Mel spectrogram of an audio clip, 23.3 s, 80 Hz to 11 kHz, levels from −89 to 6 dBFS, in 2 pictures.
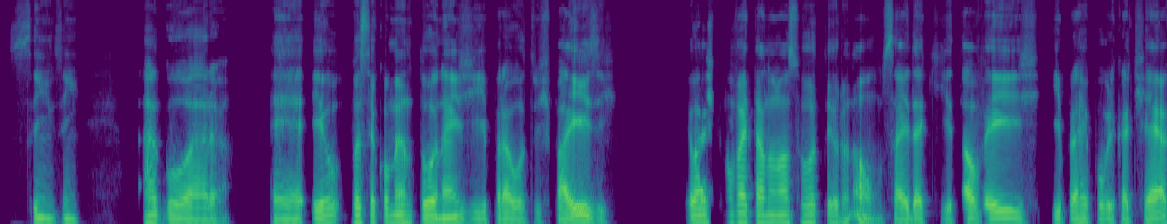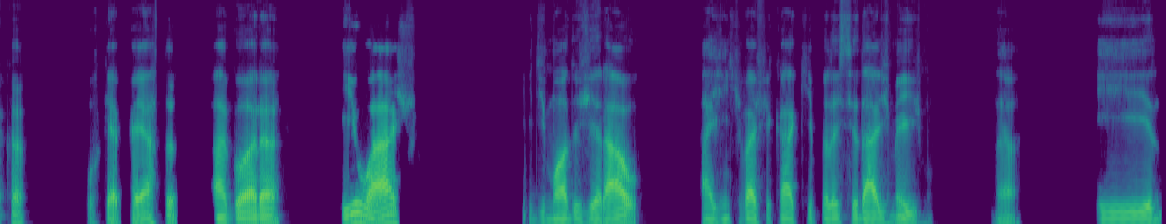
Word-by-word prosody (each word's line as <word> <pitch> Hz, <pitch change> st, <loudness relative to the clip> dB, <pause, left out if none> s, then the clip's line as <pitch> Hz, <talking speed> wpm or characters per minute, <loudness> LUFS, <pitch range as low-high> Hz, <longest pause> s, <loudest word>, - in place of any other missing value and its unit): Sim 90 Hz, +3 st, -2 dB
sim. 85 Hz, -2 st, -6 dB, 0.6 s
Agora, 95 Hz, -8 st, +1 dB, 0.4 s
eh, 90 Hz, -1 st, 0 dB
eu 100 Hz, +4 st, +1 dB
você 115 Hz, -1 st, +1 dB
comentou, 105 Hz, -, +2 dB
né, 95 Hz, +1 st, +4 dB
de 90 Hz, -2 st, -5 dB
ir -, -, -3 dB
para 85 Hz, 0 st, +1 dB
outros 85 Hz, +1 st, -3 dB
países. -, -, +3 dB, 0.7 s
Eu 110 Hz, -, +3 dB
acho 115 Hz, 0 st, +3 dB
que -, -, -50 dB
não 120 Hz, -, -7 dB
vai 130 Hz, -, +5 dB
estar 125 Hz, -1 st, +2 dB
no 115 Hz, -, 0 dB
nosso 115 Hz, +1 st, 0 dB
roteiro 125 Hz, +1 st, -2 dB
não, -, -, -2 dB
sair 85 Hz, 0 st, 0 dB
daqui 85 Hz, 0 st, -2 dB
talvez 95 Hz, 0 st, +2 dB
ir -, -, -3 dB
para 95 Hz, -, 0 dB
República 90 Hz, -1 st, -2 dB
Tcheca, 90 Hz, +3 st, +1 dB, 0.6 s
porque -, -, -8 dB
é -, -, +2 dB
perto, -, -, 0 dB, 0.4 s
agora, 100 Hz, -1 st, +3 dB, 0.6 s
eu 120 Hz, 0 st, +3 dB
acho 95 Hz, -, +4 dB, 1.1 s
e -, -, -15 dB
de 85 Hz, +1 st, -12 dB
modo 85 Hz, +1 st, 0 dB
geral, 85 Hz, -1 st, +2 dB, 0.6 s
a 90 Hz, -1 st, -4 dB
gente 90 Hz, +3 st, -10 dB
vai 95 Hz, -1 st, +2 dB
ficar 90 Hz, 0 st, -4 dB
aqui 90 Hz, +1 st, -7 dB
pelas 95 Hz, +1 st, -4 dB
cidades 90 Hz, -2 st, 0 dB
mesmo, 95 Hz, -3 st, -5 dB, 0.6 s
né, -, -, -8 dB, 0.8 s
e. 90 Hz, 0 st, -2 dB
90 Hz, 130 wpm, -23 LUFS, 85-100 Hz, 1.1 s, vai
